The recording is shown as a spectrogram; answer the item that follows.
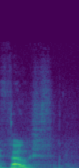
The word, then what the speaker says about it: Voth: Yeah, Voth. Pronounced like both.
